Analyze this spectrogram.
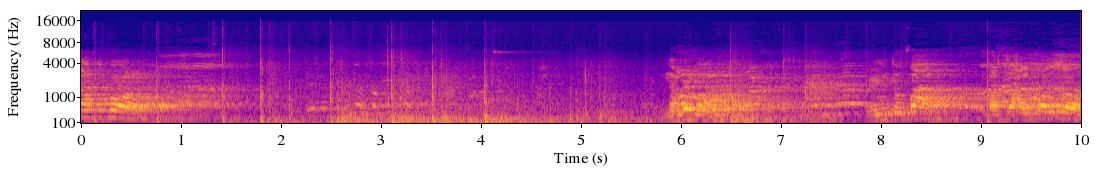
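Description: A basketball is dribbled on a gym floor.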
